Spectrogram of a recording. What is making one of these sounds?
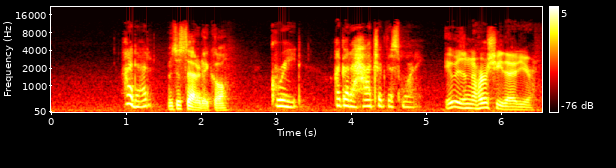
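A young boy talks into a telephone.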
